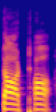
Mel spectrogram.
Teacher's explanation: जब इन वर्णों को बोला जाता है तो जीभ हमारे मसूड़ों से टकरा जाती है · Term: मूर्धा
